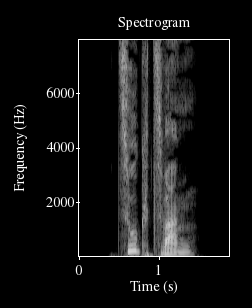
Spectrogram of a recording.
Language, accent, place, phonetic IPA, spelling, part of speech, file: German, Germany, Berlin, [ˈt͡suːkˌt͡sʋaŋ], Zugzwang, noun, De-Zugzwang.ogg
- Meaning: zugzwang: 1. synonym of Zugpflicht (“the rule that a player cannot forgo a move”) 2. a situation where this rule forces a player to make a disadvantageous move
